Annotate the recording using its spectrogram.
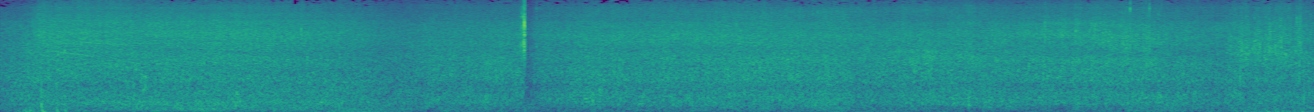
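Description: Sea waves washing against a rocky shore, with wind buffeting the microphone. There is a single sharp click about five seconds in.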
